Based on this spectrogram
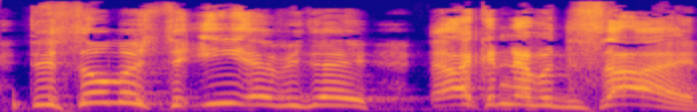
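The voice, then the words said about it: Impression of a man with Down syndrome. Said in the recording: “I'm going to do an impression of a guy with Down syndrome now.”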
